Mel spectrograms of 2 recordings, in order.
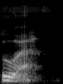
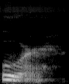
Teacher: according to the IPA chart, we say it ua. I, in my accent, say ur.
